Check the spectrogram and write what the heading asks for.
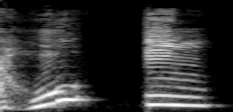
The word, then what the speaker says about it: ruim: a uma identificação equivocada as pessoas que falam ruim elas falam assim porque elas acham que a sílaba tônica no ru né mas é ruim ruim não ruim nada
